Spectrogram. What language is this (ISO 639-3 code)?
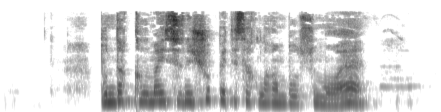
uig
